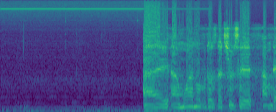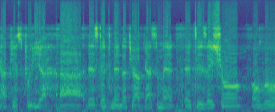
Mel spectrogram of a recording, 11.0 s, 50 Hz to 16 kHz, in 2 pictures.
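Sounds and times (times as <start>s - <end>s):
faint hum: 0.0s - 11.0s
man speaking: 2.8s - 11.0s.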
